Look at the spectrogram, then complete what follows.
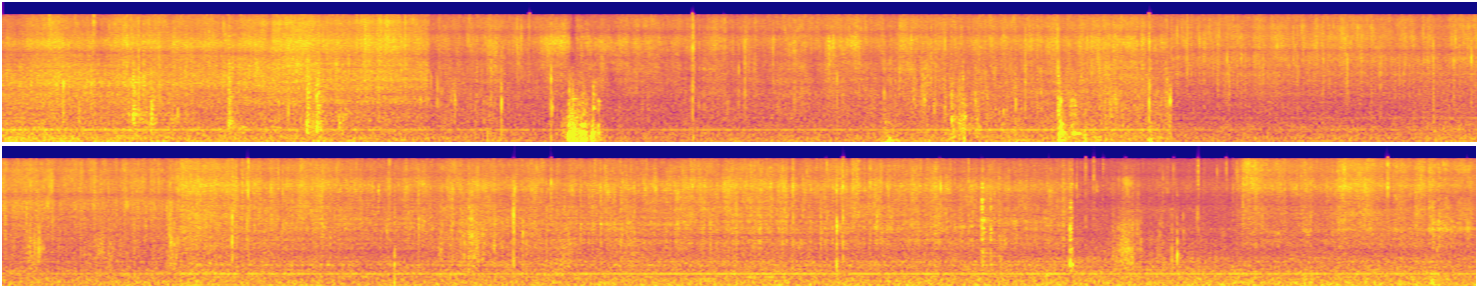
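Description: Pork belly sizzling steadily in a frying pan over a wood fire, with a few short knocks as the meat is handled, a little louder about two-thirds of the way through.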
